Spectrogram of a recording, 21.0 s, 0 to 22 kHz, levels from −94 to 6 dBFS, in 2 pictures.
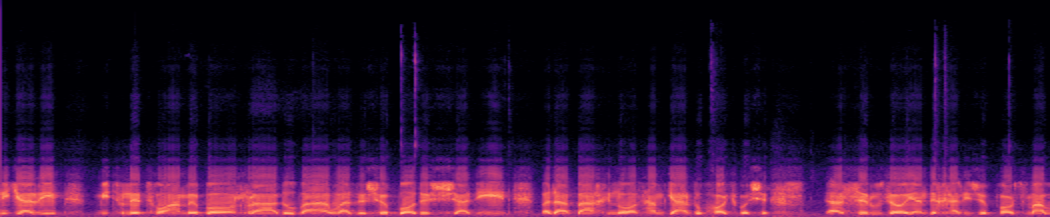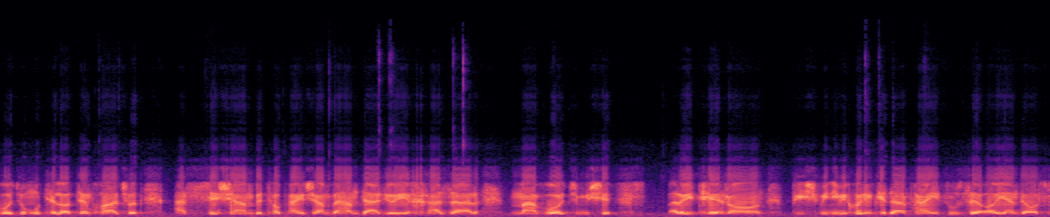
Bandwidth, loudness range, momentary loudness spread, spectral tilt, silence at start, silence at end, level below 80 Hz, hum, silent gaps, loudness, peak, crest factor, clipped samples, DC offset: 17 kHz; 1 LU; 6 LU; -3 dB/octave; 0 s; 0 s; -58 dBFS; none; none; -16 LUFS; 0 dBFS; 16 dB; under 0.1%; under 0.1%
